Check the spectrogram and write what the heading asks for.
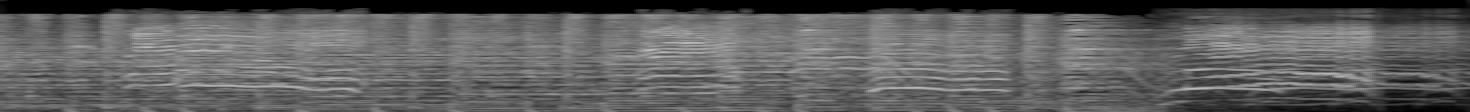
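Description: Loud goat bleating fills the whole stretch, several wavering, nasal cries overlapping one another almost without pause, strong before a final bleat trails off at the end.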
